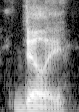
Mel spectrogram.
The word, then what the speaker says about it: Dille: Is it Dill or Dilly? Because I very good question. Thank you, Hyper Casey. Yes, name is Dille. Dille.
